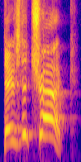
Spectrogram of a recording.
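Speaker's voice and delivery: put-on a boy pointing out the stolen truck from the car; excited kid's call. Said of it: "I yell out".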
